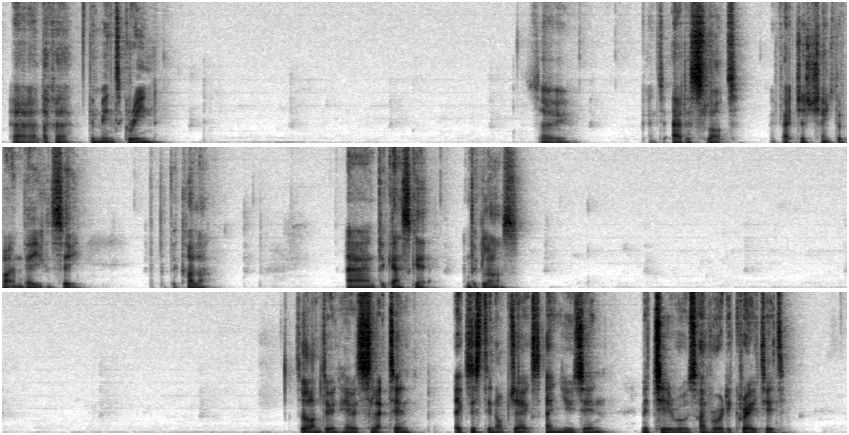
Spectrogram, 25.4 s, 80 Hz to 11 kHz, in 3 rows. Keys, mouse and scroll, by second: 0.7 t, 1.0 drag, 1.2 Tab, 2.2 click, 2.4 click, 4.6 click, 5.1-5.9 scroll up 3, 6.2-8.2 drag, 8.2-8.6 shift+middle drag, 8.7-10.5 middle drag, 10.5 scroll down 9, 10.7-12.0 shift+middle drag, 12.0 scroll up 7, 12.3 middle click, 12.7 click, 12.9 scroll down 1, 13.7 click, 14.0-14.3 scroll down 2, 14.4 middle click, 14.8 click, 15.4-15.8 drag, 15.8 middle drag, 16.0 scroll up 1, 16.2 shift+middle click, 16.5 click, 18.4 click, 18.7 scroll down 1, 19.6 drag, 20.3 click, 20.8 shift+click, 21.0 shift+click, 21.2 shift+click, 21.6 shift+click, 22.5 click, 22.9 scroll up 3, 23.0 shift+middle click, 23.8 click, 24.7 scroll down 4, 25.0 shift+middle click.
